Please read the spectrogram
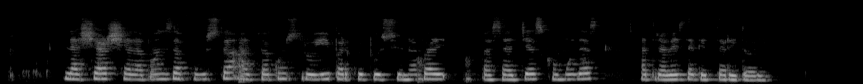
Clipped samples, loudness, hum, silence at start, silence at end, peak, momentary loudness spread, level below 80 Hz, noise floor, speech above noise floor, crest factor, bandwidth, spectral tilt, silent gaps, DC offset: under 0.1%; -32 LUFS; none; 0.65 s; 0.9 s; -16 dBFS; 8 LU; -86 dBFS; -76 dBFS; 45 dB; 16 dB; 9.6 kHz; -5 dB/octave; none; under 0.1%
